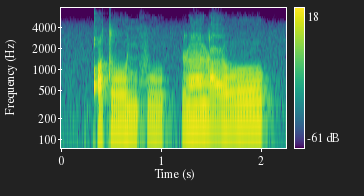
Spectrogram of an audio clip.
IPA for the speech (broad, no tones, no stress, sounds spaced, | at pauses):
qʼ o t oː ɲ f u | ɭ æ̃ ɭ ʕ oː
